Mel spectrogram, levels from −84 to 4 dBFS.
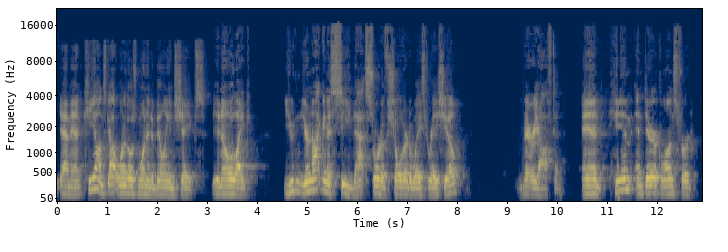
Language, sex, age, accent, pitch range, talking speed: English, male, 30-49, American, 120-185 Hz, 135 wpm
